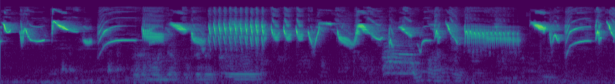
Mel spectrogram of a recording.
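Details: Pet sanger canary pouring out a dense, energetic song of high whistled swoops, churring buzzy trills and rapid repeated notes, with lower chattering sounds underneath.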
